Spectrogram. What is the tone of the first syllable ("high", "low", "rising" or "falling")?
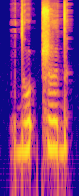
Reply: rising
